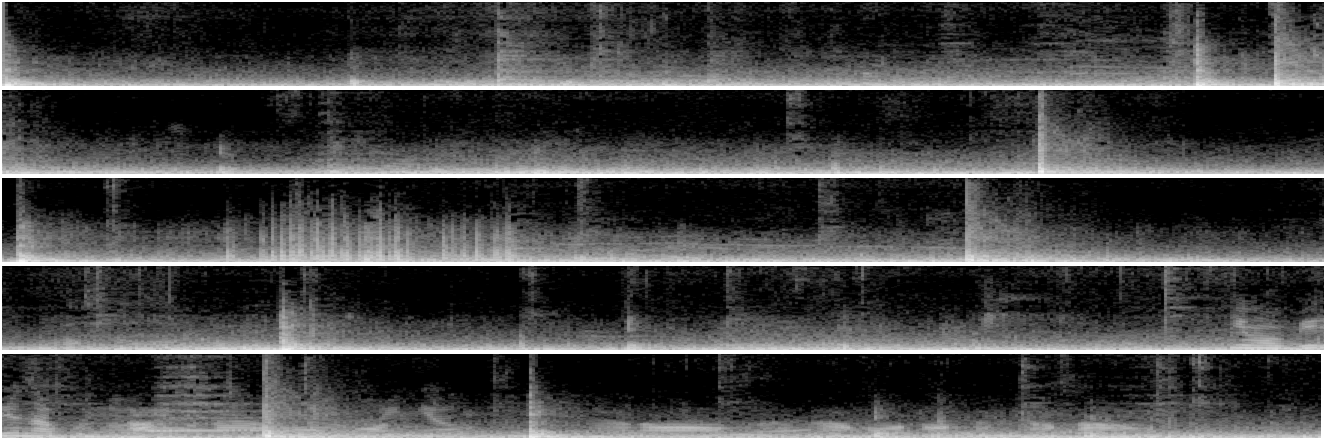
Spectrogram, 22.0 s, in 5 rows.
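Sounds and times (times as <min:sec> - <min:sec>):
firework shells booming: 0:00.0 - 0:00.4, 0:03.9 - 0:16.7, 0:17.6 - 0:21.4.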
